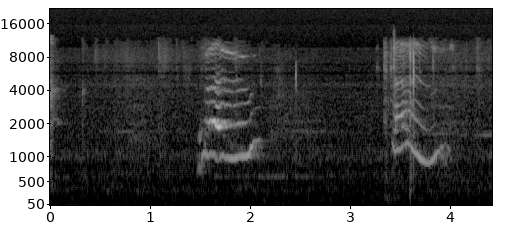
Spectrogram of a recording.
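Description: A kitten meowing twice, two short calls about two seconds apart.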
